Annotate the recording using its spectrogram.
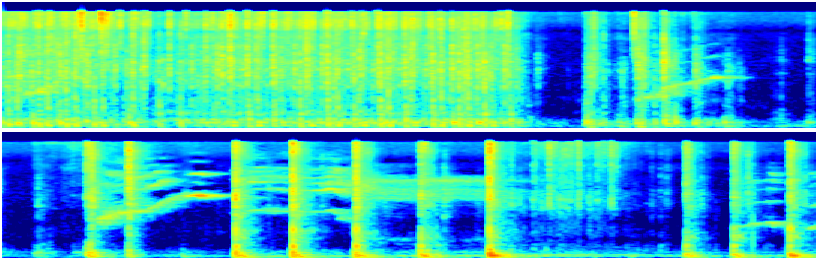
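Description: Dyson vacuum cleaner running over a pile of dust and hair, its motor cutting off abruptly about three and a half seconds in. A run of sharp knocks follows in the second half, with a few brief rising whistly sounds.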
